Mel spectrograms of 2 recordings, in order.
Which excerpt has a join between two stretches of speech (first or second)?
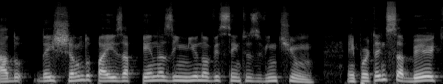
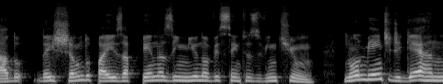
second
